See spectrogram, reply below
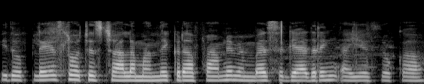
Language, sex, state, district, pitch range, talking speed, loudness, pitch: Telugu, female, Andhra Pradesh, Annamaya, 185-200 Hz, 155 wpm, -19 LUFS, 190 Hz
